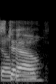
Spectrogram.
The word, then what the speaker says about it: Cousteau: Coast, I don't even know how to pronounce this. – Cousteau. – Thank you. – From Jacques Cousteau.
